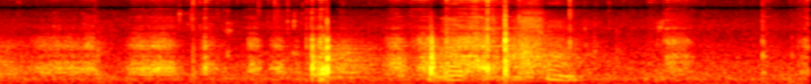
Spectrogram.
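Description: Close-up handling sounds: a ceramic plate and soft pieces of peeled sugar apple being moved on a table, with a few sharp clicks. A brief spoken word comes near the end.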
